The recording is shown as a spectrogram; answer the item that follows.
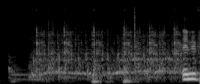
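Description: Bernina 570 electronic sewing machine stitching an applique stitch along a fabric edge. Its motor hum and regular needle strokes start about a third of a second in and run steadily.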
